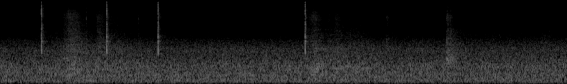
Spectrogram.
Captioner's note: lighter clicking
